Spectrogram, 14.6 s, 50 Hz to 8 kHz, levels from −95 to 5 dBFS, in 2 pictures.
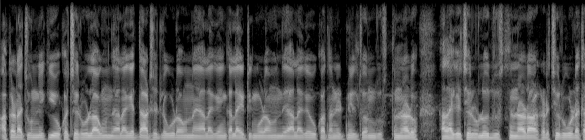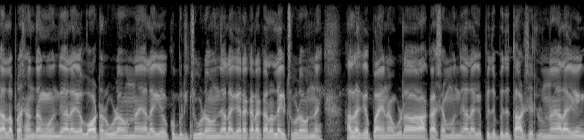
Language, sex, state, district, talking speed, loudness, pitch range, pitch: Telugu, male, Andhra Pradesh, Guntur, 205 wpm, -23 LUFS, 100-105 Hz, 105 Hz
